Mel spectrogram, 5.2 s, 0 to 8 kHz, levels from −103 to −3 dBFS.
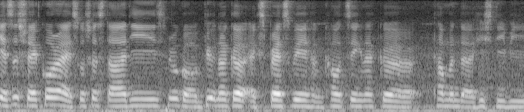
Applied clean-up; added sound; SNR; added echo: none; none; none; none.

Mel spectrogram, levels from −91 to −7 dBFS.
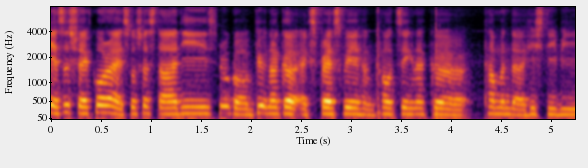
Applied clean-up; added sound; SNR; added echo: neural mask model RNNoise.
